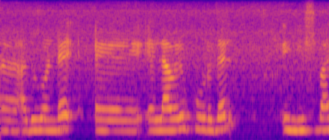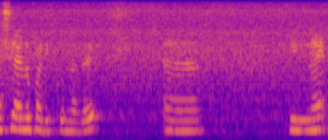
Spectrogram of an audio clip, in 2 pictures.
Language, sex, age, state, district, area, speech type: Malayalam, female, 30-45, Kerala, Kozhikode, rural, spontaneous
